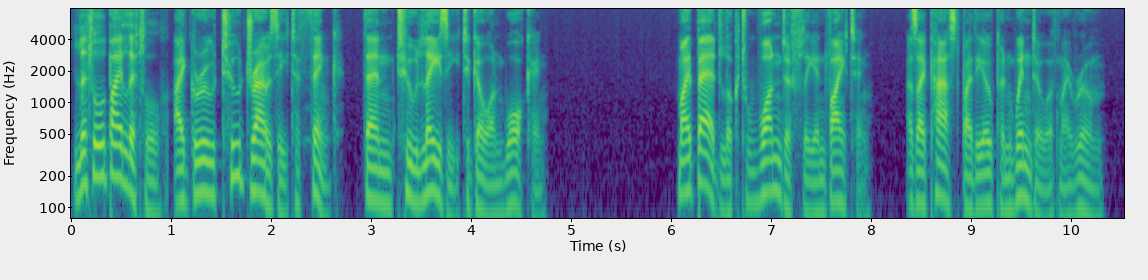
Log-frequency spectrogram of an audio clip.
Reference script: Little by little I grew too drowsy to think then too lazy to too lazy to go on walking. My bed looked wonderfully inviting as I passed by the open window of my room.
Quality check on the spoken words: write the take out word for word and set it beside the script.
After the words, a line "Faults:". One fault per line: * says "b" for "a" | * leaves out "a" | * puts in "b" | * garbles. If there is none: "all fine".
Little by little I grew too drowsy to think then too lazy to go on walking. My bed looked wonderfully inviting as I passed by the open window of my room.
Faults:
* leaves out "too lazy to"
